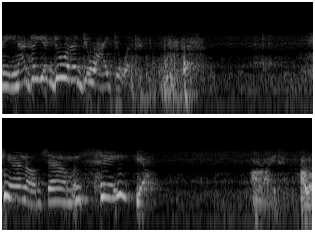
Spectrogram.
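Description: A woman speaks anxiously.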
